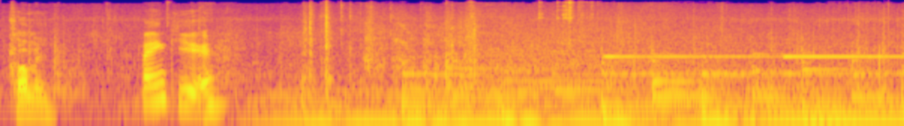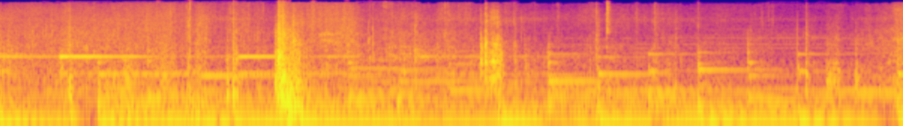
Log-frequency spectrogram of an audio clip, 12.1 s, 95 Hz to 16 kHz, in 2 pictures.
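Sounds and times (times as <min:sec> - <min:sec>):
film music held tones: 0:01.5 - 0:12.0
car door shutting: 0:01.9 - 0:10.4.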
